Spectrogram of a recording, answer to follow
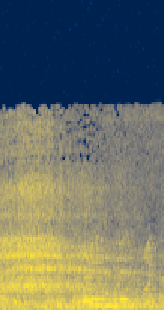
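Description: Indistinct, distant voices over a steady hiss of room noise.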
